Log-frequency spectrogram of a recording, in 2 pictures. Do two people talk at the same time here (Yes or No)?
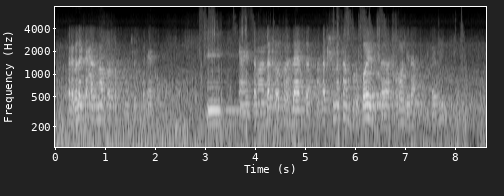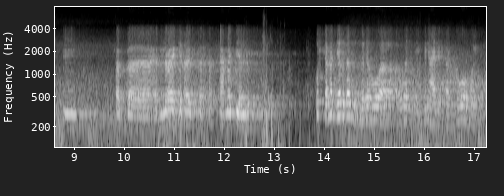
No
